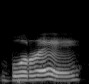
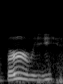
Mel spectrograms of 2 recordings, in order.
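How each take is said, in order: First: The name is said in a French way. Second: The name is said in an English way. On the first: The speaker calls it right. "if it says Boré" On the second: The speaker calls it wrong. "and you go Bury, we're going to know that you haven't done any kind of Googling"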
